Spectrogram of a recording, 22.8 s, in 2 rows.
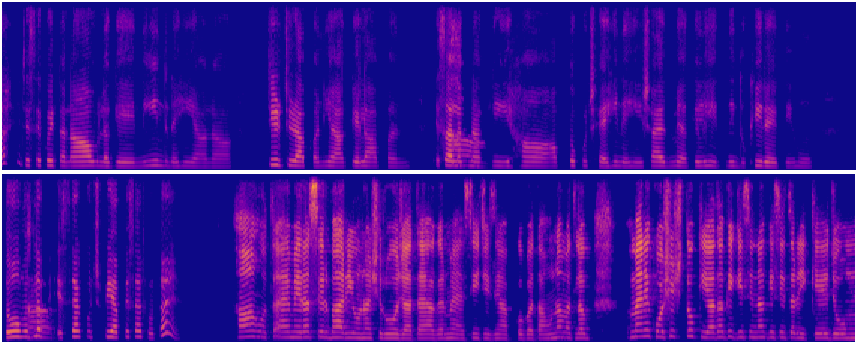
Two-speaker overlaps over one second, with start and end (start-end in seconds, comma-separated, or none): none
